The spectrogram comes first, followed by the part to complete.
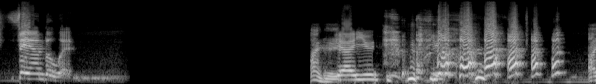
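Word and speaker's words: Phandalin: Phandelver, it's Phandelin. It's so weird that you say them different. It's Phandelver. It's the Lost Mine of Phandelver, I think. Yeah, it's Phandelver, but it's Phandelin.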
